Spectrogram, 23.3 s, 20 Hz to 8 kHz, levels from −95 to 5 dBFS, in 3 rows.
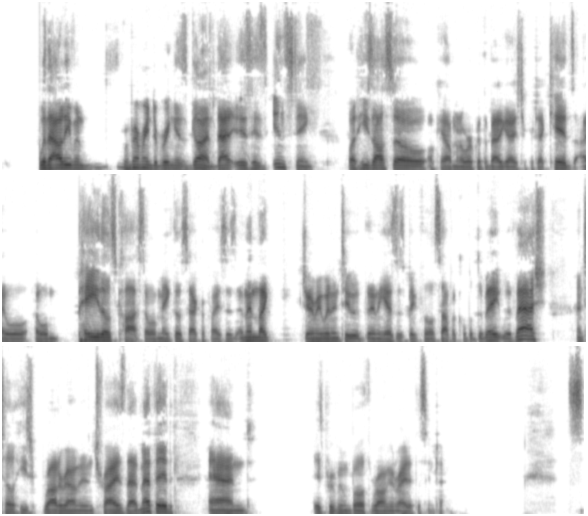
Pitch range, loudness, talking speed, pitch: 105-140 Hz, -28 LUFS, 185 wpm, 115 Hz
